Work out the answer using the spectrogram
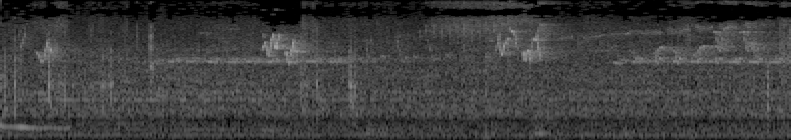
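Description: Faint birds chirping in the background, a few short calls scattered through, over a low steady hiss.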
